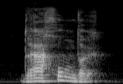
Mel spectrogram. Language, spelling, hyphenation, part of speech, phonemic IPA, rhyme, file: Dutch, dragonder, dra‧gon‧der, noun, /ˌdraːˈɣɔn.dər/, -ɔndər, Nl-dragonder.ogg
- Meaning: 1. dragoon 2. unfeminine woman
